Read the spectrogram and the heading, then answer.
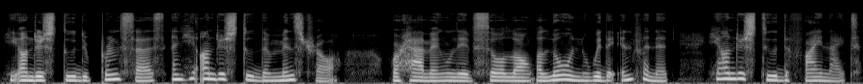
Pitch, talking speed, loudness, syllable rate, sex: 190 Hz, 155 wpm, -19 LUFS, 5.2 syllables/s, female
